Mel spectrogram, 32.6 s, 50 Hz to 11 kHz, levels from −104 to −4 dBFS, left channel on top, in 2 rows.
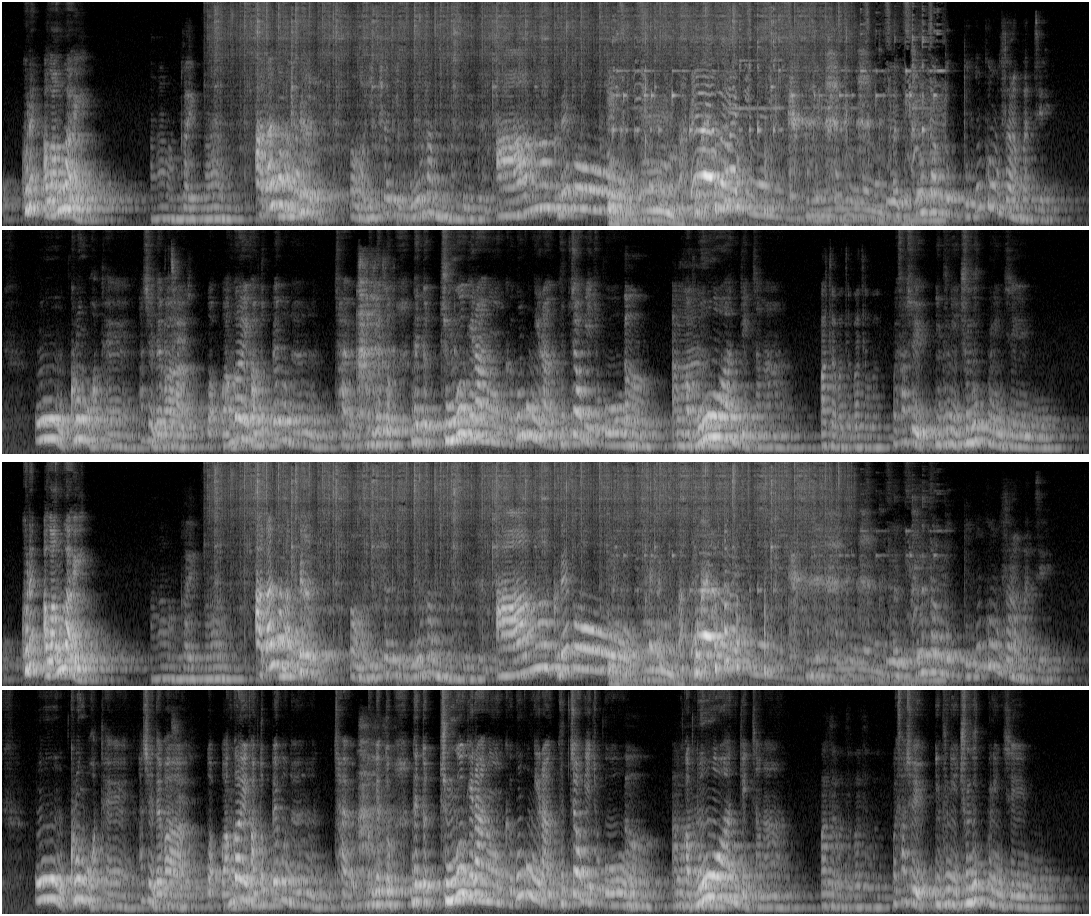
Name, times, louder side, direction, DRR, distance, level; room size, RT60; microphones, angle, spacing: voice 1, 0.3-1.3 3.8-4.7 5.2-5.4 7.4-11.1 11.4-11.5 16.8-19.1 19.4-22.2 22.4-25.9 26.4-28.1 29.7-32.1, right 2 dB, 80° right, 3 dB, 1.6 m, -33 dB
voice 2, 2.2-3.5 4.1-4.8 5.3-7.3 11.8-15.7 18.7-19.1 19.6-19.8 21.6-22.3 25.6-26.1 26.4-27.1 28.6-29.5, left 1 dB, 80° left, 1 dB, 1.8 m, -43 dB
sound 1, 3.0-12.8, right 3 dB, 10° right, 0.7 m, -48 dB
sound 2, 9.1-14.2, left 3 dB, 45° left, 0.4 m, -32 dB
17.5 x 6.1 x 2.6 m, 1.3 s
head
